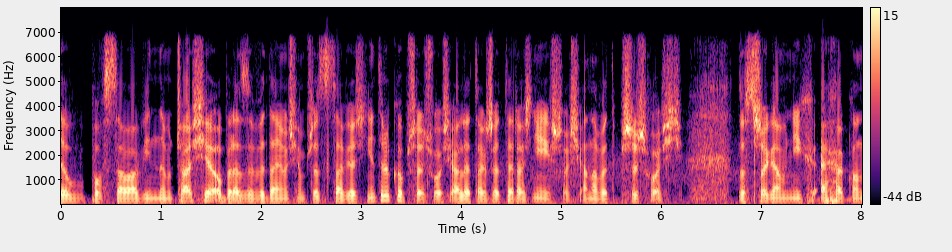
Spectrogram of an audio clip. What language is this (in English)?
Polish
